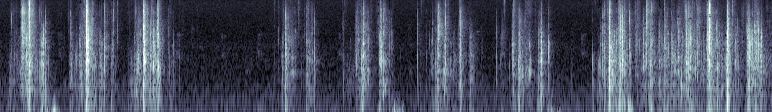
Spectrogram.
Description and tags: paper stir
stir, paper, foley, movement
